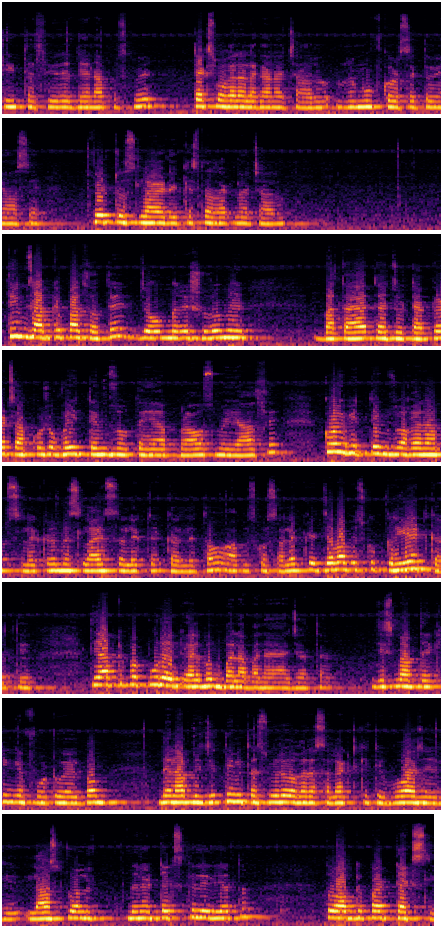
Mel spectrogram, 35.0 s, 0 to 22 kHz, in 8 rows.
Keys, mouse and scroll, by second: 5.4 click, 8.5 click, 14.3 click, 14.4 click, 15.7-16.3 scroll down 1, 18.2 click, 26.7 click, 33.2 click.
